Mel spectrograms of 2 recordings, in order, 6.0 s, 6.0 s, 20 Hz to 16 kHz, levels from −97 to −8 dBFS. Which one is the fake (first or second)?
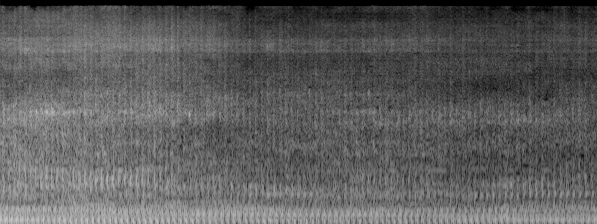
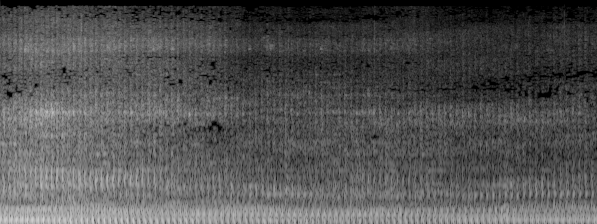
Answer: first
